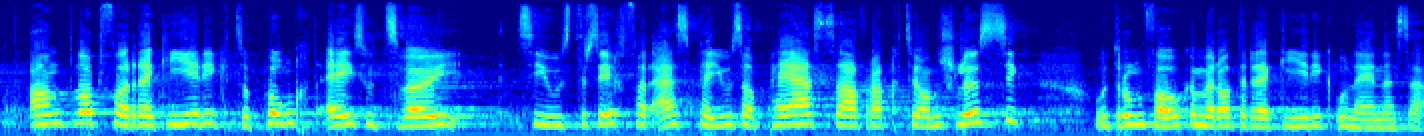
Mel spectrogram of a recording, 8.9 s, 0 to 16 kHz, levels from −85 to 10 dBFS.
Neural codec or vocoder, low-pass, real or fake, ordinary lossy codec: none; 14.4 kHz; real; none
